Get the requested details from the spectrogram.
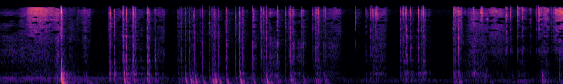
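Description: A Zelda Ocarina of Time paperback manga, a solid paper book with a glossy cover, is held up and then laid flat while long pointed nails tap and scratch its cover. Quick, dry taps and scratchy brushes come in uneven bursts, with one sharp, louder tap near the start. The short, muffled hits die away almost at once.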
